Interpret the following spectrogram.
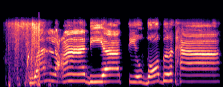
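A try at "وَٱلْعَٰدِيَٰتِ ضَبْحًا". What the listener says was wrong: T-nya keluarin dulu dari makhrajnya. Luruskan kasrohnya.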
